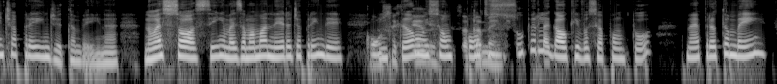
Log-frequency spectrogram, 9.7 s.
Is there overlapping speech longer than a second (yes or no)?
yes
